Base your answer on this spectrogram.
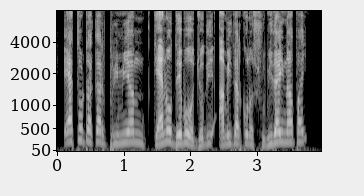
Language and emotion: Bengali, angry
